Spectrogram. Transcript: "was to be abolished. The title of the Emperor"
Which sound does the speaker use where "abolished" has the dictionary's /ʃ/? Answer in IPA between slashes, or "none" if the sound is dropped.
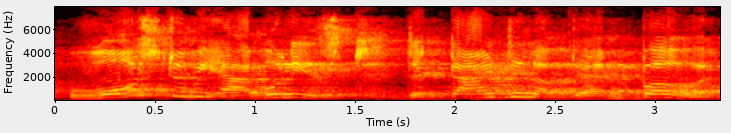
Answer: /s/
